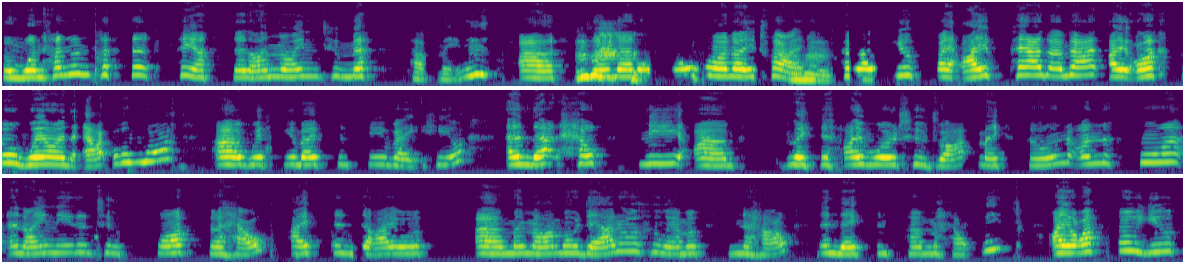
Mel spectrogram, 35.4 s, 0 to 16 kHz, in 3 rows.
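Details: 22-year-old adult woman with spastic quadriplegic cerebral palsy affecting her whole body including speech, right side impaired, uses a walker or wheelchair: spastic dysarthria.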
